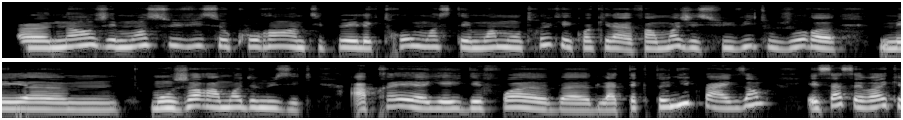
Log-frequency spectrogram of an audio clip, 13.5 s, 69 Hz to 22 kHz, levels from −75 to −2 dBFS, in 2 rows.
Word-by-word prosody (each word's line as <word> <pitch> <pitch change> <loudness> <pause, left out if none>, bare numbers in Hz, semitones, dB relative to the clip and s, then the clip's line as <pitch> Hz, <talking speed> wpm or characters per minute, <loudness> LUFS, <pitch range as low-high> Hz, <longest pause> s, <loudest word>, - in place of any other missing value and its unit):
Heu, 205 0 +5
non, 235 +6 +2
j'ai 230 -4 -2
moins 230 +5 +1
suivi 255 -2 -4
ce 245 -1 -2
courant 230 +1 -3
un 215 - 0
petit 205 0 -11
peu 190 +3 -5
électro, 205 +4 0
moi 230 -2 -2
c'était 220 -2 -2
moins 205 +2 -1
mon 215 -2 0
truc 270 +5 -6
et 225 - -2
quoi 200 -1 -4
qu'il 205 +1 -3
a 185 -3 0
enfin, 185 +3 -3
moi 215 +6 -1
j'ai 210 -3 -2
suivi 205 +4 -5
toujours, 220 +1 -3
heu, 190 -2 +4 0.3
mes, 185 -1 +2
hem, 170 -1 0 0.2
mon 195 +1 +4
genre 230 +5 +2
à 215 -1 +3
moi 215 +1 +2
de 215 0 -1
musique. 190 -6 -3 0.3
Après, 230 +5 +1
il - - +5
y - - +4
a - - +4
il 185 - 0
y - - +2
a - - +5
eu - - -9
des 195 +2 +2
fois, 195 0 +2
heu, - - -9
bah, 160 -1 -1
de 165 - -8
la 165 0 +3
Tecktonik, 225 - +1
par 210 - +1
exemple, 260 +11 -1 0.3
et - - +4
ça 260 +9 +5
c'est 255 -6 +1
vrai 220 +5 +2
que, 245 -2 -3
210 Hz, 250 wpm, -22 LUFS, 190-230 Hz, 0.3 s, Heu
